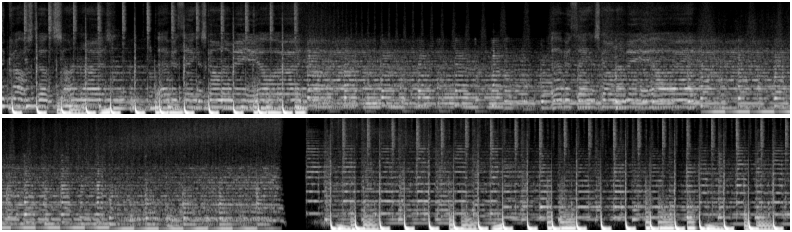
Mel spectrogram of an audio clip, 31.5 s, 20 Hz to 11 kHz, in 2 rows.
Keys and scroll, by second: 1.8 F3, 6.7 shift+F2, 6.9 F3, 15.9 shift+F2, 16.3 F3, 20.2 F3, 20.7 Escape.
